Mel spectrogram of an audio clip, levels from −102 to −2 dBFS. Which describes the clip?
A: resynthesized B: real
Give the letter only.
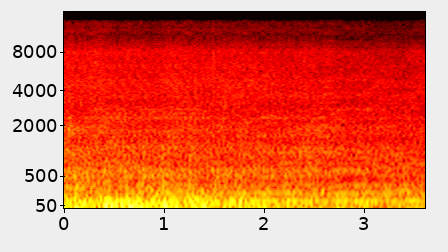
A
